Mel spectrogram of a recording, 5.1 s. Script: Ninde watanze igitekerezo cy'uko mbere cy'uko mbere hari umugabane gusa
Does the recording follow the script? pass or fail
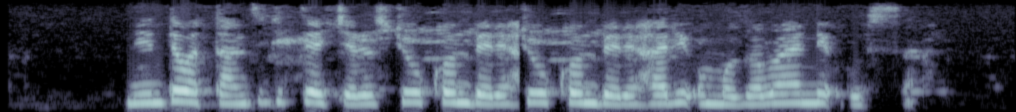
pass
